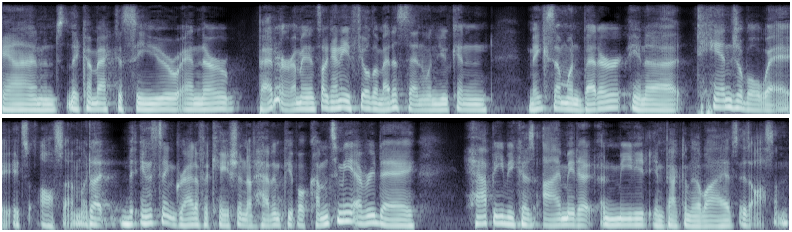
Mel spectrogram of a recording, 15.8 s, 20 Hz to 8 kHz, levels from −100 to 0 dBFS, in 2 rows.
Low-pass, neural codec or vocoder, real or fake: 7.2 kHz; codec, 16 kHz, 2 kbps, X-Codec, WavLM features, trained on Multilingual LibriSpeech; fake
